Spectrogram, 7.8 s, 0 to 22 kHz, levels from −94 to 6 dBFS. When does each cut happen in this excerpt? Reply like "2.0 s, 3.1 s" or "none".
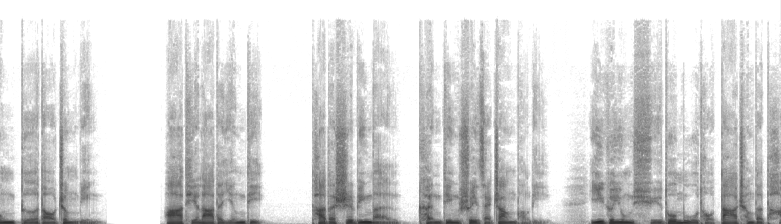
none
